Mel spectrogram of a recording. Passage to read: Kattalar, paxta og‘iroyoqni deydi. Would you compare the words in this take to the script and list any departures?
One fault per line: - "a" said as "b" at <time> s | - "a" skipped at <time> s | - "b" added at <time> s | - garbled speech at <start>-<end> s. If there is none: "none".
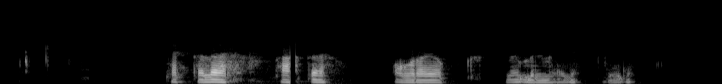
- "bilmaydi" added at 5.3 s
